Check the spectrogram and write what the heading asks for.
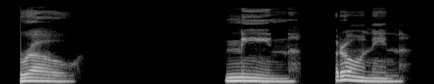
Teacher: Stress ro and soften nin.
